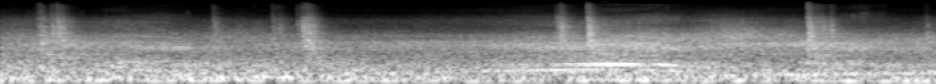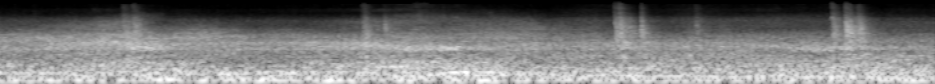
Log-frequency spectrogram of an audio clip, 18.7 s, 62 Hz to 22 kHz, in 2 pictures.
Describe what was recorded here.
Here are the cables inside the lamppost clanging in the wind as they sound when you pass by, with all the traffic and noise and wind from around as well as the magnificent clanking sound. Sorry about the wind, I was using a little wind fluffy on the EDIROL R-09 but the breeze was a bit much for it.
